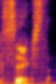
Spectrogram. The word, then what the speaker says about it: sixth: You have an issue with pronouncing sixth. I've noticed that. – Okay, David called that out, too. It's sixth.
